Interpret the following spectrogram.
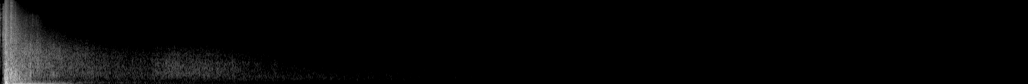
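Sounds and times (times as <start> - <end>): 
weapon muzzle blast: 0.0 - 1.0.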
